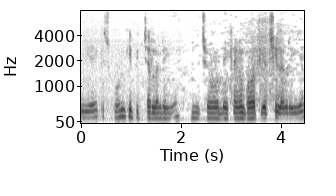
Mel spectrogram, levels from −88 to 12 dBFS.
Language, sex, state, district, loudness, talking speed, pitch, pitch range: Hindi, male, Bihar, Samastipur, -22 LUFS, 225 wpm, 145 Hz, 140-165 Hz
